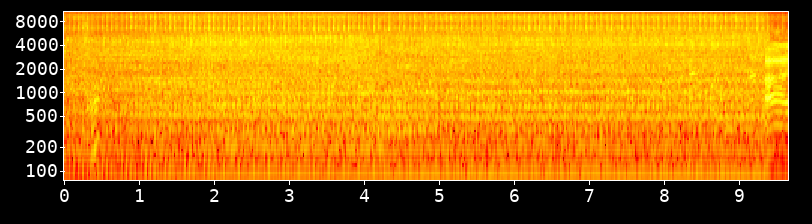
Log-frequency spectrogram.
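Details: Suzuki Burgman 125 scooter after fixing a no-start, injector refitted: the single-cylinder engine settles into a steady, even idle with no misses or surging, sounding healthy.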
